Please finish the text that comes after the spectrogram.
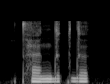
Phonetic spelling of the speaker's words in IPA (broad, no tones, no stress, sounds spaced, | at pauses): t̪ʰ æ n d ə k d ə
